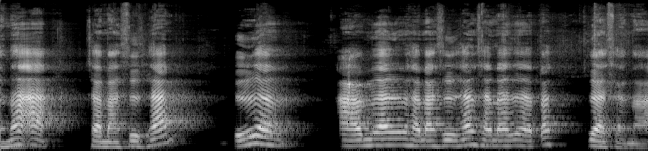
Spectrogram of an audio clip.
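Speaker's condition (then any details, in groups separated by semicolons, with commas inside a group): Tongue cancer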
